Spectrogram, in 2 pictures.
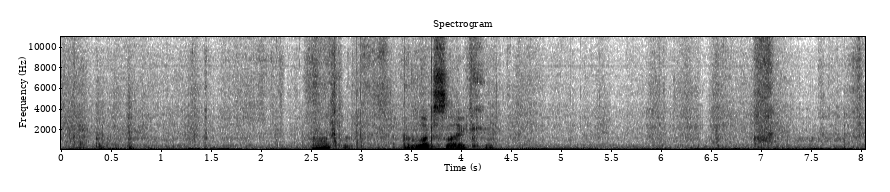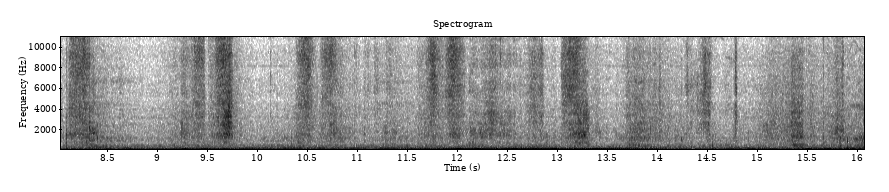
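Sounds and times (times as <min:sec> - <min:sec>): cardboard cards rustling: 0:00.0 - 0:05.2
low steady hum: 0:00.0 - 0:16.0.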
